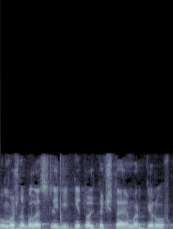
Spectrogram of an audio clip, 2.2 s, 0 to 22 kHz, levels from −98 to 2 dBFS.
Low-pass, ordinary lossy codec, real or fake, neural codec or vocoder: 7.2 kHz; MP3, 48 kbps; real; none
